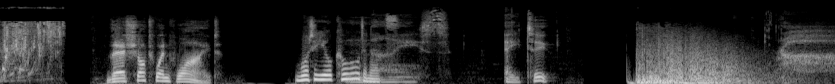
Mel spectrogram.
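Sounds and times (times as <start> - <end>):
speech: 1.1 - 2.3, 3.0 - 4.1, 5.0 - 5.6
explosion effect for a hit on a destroyer in a Battleship game: 6.3 - 7.8.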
